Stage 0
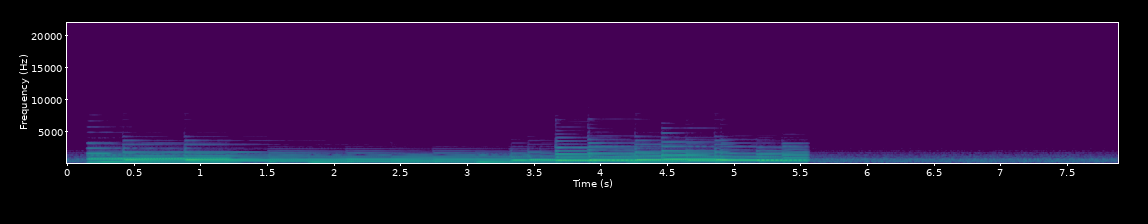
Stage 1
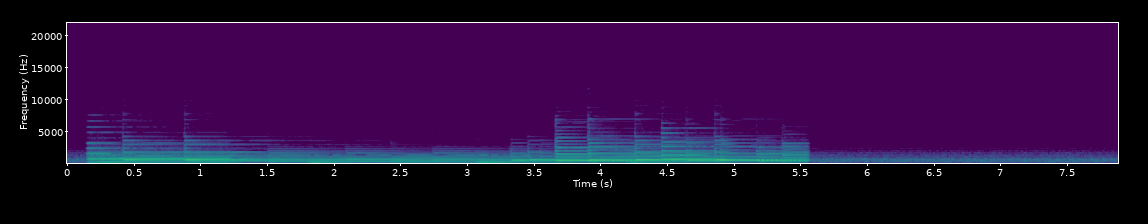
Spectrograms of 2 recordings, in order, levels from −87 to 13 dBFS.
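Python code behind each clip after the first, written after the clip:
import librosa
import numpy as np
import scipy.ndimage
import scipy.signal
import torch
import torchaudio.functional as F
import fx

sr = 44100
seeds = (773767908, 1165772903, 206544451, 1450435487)

y = fx.high_shelf(x, sr, hz=3300.0, db=12.0)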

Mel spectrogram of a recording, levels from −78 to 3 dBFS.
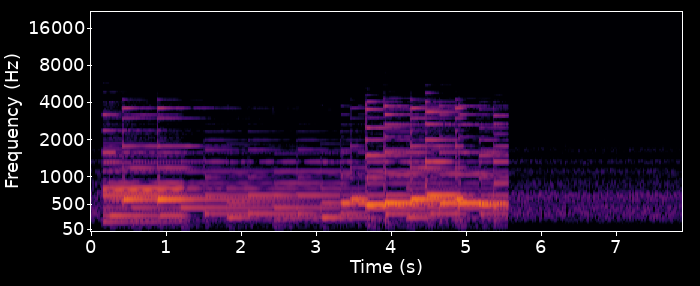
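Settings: y = fx.lowpass_res(x, sr, hz=3700.0, q=8.6)
y = y * 10.0 ** (-2.5 / 20.0)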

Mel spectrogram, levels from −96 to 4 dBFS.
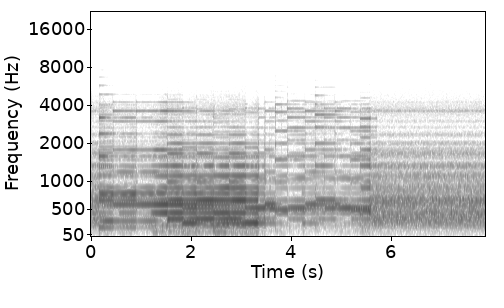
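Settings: y = fx.over_compress(x, sr, threshold_db=-40.0, ratio=-1.0)
y = y + 10.0 ** (-15.0 / 20.0) * np.pad(y, (int(126 * sr / 1000.0), 0))[:len(y)]
y = y * 10.0 ** (4.5 / 20.0)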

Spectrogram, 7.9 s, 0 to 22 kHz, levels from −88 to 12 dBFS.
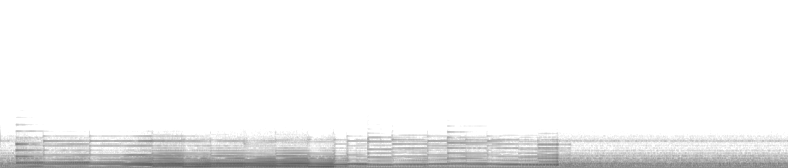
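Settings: y = fx.add_hum(x, sr, base_hz=60, snr_db=12)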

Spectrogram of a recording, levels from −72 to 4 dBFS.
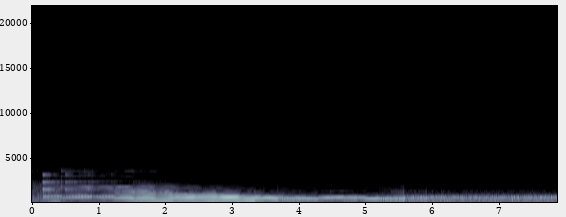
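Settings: y = fx.filter_sweep_lowpass(x, sr, from_hz=2100.0, to_hz=590.0, start_s=0.51, end_s=3.18, q=2.8)
y = fx.echo_feedback(y, sr, ms=339, feedback_pct=48, wet_db=-7.5)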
